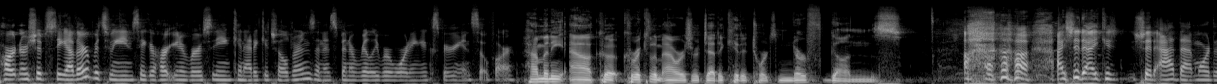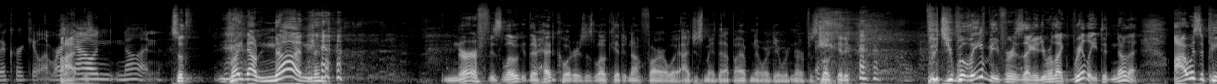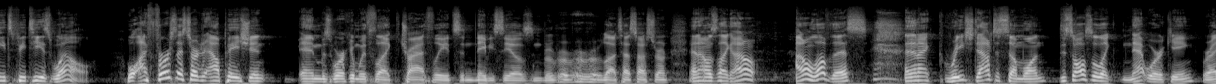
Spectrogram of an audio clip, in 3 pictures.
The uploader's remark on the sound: Sacred Heart University LIVE SHOW. In this dynamic live episode of PT Pintcast.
